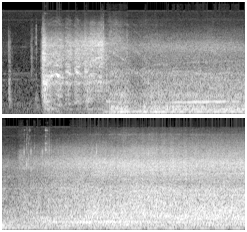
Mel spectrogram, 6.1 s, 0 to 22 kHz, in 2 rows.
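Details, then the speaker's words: 1989 Chevy K1500 Silverado with Denso starter: short quick crank, engine catches at once and settles into steady idle; starter sounds unlike a typical Chevy, more like an import; normal cranking and start. "I don't know, I can't figure out what car that sounds like. But it's definitely not an American. It sounds like, I don't know, maybe an old Maxima."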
